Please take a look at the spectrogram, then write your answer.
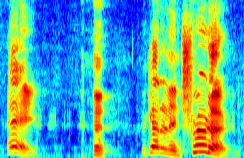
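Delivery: loud laughing shout of surprise; excited shout. Real, not acted. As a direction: call out the intruder, laughing. Intruder appears, calling out.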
